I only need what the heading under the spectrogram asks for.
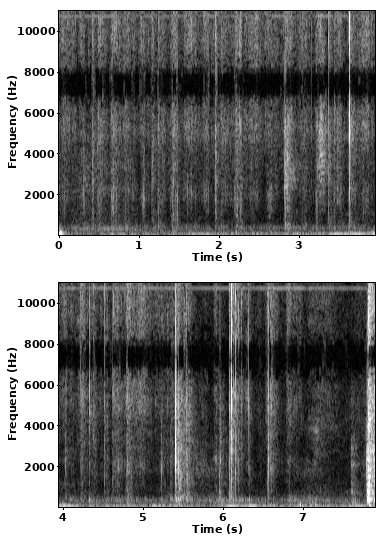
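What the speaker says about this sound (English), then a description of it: "Let me shuffle here on camera." Tarot cards are shuffled by hand at close range, giving soft irregular riffles, flicks and taps scattered through an otherwise quiet room.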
